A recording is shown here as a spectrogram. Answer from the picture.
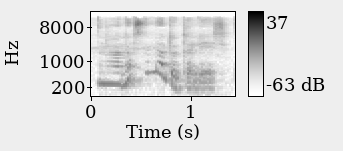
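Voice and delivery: ordinary talk

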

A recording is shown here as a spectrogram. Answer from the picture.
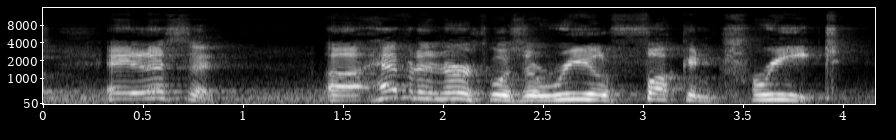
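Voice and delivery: high, drawn-out sarcastic jab; Joe Donatello. Acted. Buddy insults director walking away, high sarcastic impression. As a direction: stretch the call, then needle him up high. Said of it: "and Joe goes".

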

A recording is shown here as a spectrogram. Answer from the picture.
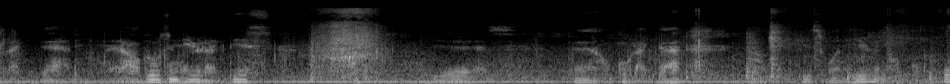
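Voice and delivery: हल्की फुसफुसाहट; whispering. Real, not acted. Quietly loading the dryer.

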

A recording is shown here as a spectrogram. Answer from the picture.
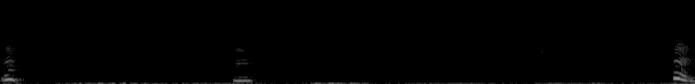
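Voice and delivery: humming with closed mouth; chewing food while murmuring; mouth full, chewing. Real, not acted. Seen 0: Lips closed, cheeks full, chewing sandwich bite throughout the mms.

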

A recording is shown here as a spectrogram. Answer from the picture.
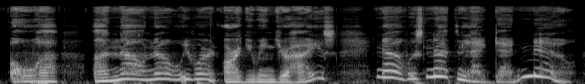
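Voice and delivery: high falsetto mock innocence; Joan. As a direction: deny it in a squeaky put-on voice. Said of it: "You know how she talks".

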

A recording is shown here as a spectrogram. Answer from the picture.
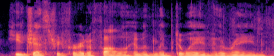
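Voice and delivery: usual speaking voice

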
